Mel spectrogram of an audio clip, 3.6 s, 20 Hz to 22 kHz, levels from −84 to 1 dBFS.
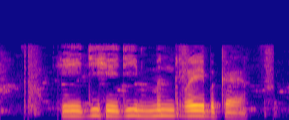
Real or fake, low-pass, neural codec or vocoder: real; 5.4 kHz; none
